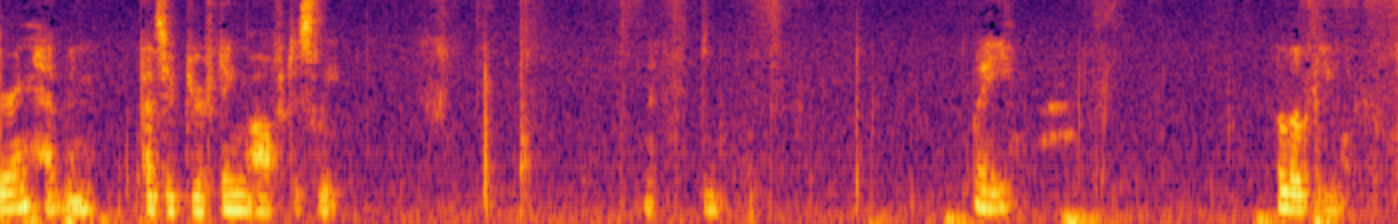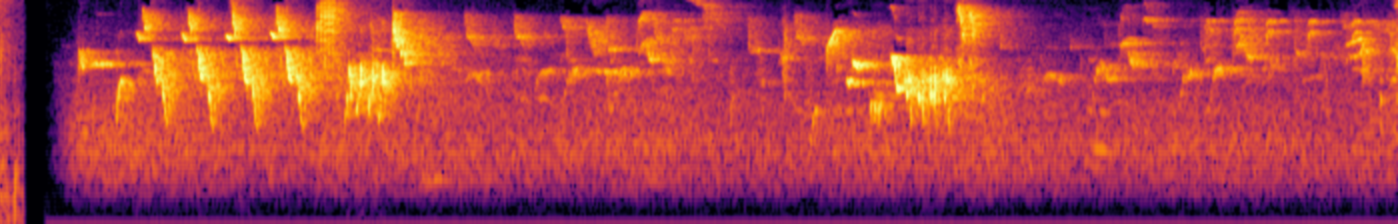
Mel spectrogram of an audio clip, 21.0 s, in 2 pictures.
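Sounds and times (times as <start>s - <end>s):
songbird singing trills: 11.0s - 20.9s.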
